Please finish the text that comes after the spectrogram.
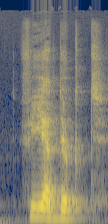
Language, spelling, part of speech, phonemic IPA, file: Dutch, viaduct, noun, /ˈvijaˌdʏkt/, Nl-viaduct.ogg
- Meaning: viaduct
